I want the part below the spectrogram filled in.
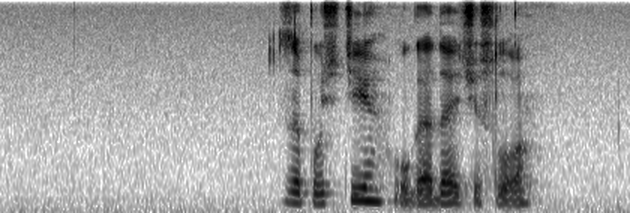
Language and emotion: Russian, sad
